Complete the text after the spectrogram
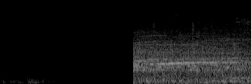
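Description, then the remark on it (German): After a brief low murmur and a moment of silence, loud crowd applause and cheering burst in suddenly at the finish area of a marathon as Kipchoge runs toward the finish line. The applause holds steady as a dense, continuous roar from thousands of spectators, with a thin whistle-like tone running through it. “So, und jetzt brandet hier der Applaus auf.”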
